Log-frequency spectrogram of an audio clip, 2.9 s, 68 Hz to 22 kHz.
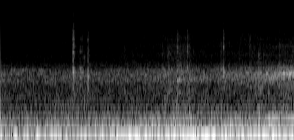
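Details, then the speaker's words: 2014 Dodge Durango Citadel Hemi AWD test drive through curves, mic near the former noise spot, after replacing front sway bar links: only steady road rumble, no clunks or knocks. Clunking over light bumps is fixed. "no noise there right there typically it would have been clunking because the body was kind of shaking back and forth taking that all right around here ready nope it's fixed"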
